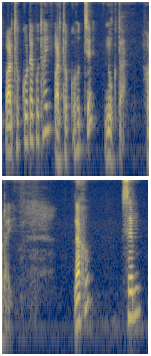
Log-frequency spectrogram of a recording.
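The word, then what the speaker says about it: ف: বাট এখানে পার্থক্যটা পার্থক্যটা কোথায় পার্থক্য হচ্ছে নুক্তা ফোটাই দেখ সেম কি দেখতে পাচ্ছি যে উপরে একটা মাত্র ফোটা ফোটা আছে এই লেটারটাকে বলব ফা এটার নাম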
